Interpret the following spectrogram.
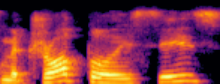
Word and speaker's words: metropolises: But metropolises, the plural is, of course, the final part of the word is lises, not les, not les, like if it were a Greek noun.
